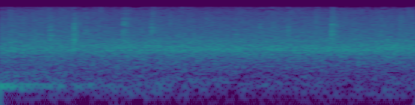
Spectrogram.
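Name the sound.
rain falling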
